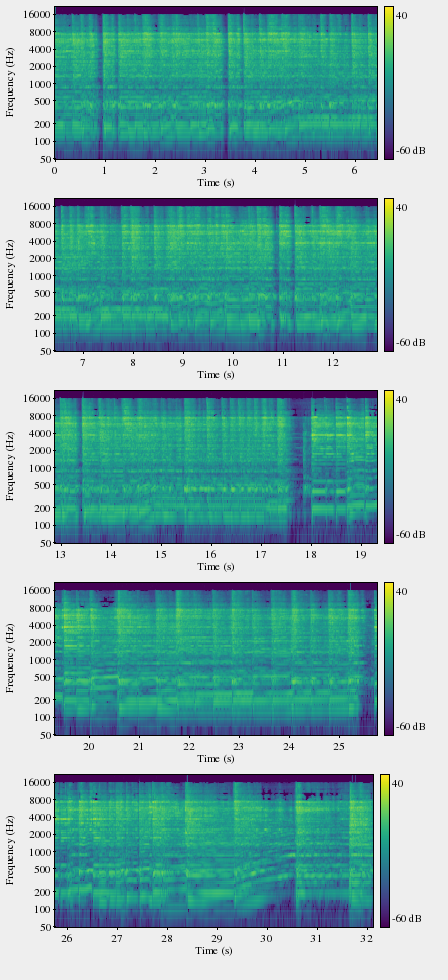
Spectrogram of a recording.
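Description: Homemade gas-can guitar with a piezo pickup under the bridge, played slide-style with a bourbon whiskey bottle through a small ZT Lunchbox amp. Picked and strummed notes glide up and down in pitch between chords. The playing breaks off briefly about halfway through, and a rising slide comes near the end.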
